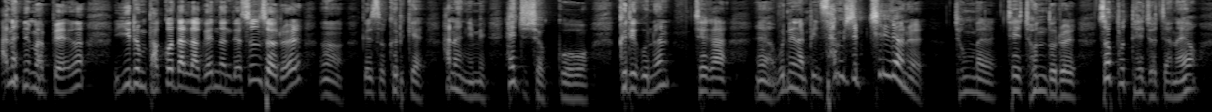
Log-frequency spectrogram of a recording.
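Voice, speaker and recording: Against a quiet background, a woman with a fairly low pitch speaks at a moderate pace. Her tone is animated and her pitch swings very widely. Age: 60s. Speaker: missionary. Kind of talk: testimony.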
